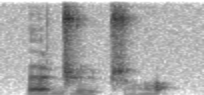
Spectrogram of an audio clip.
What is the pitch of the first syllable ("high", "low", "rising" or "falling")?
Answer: rising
